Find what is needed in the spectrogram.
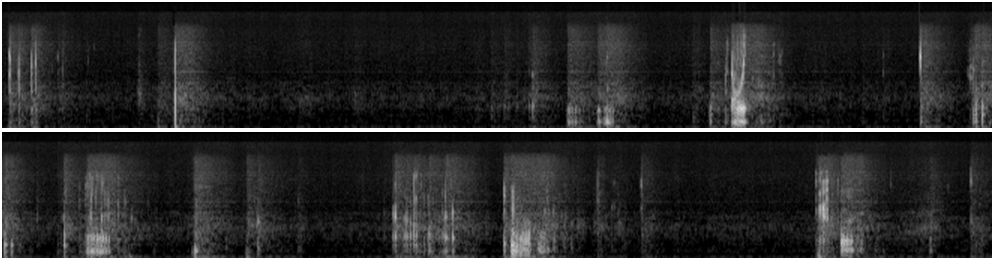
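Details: Active bowel sounds (borborygmi) from a person's stomach after eating a chicken nugget wrap and milk tea: loud, irregular gurgling and rumbling in bursts separated by quiet gaps.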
